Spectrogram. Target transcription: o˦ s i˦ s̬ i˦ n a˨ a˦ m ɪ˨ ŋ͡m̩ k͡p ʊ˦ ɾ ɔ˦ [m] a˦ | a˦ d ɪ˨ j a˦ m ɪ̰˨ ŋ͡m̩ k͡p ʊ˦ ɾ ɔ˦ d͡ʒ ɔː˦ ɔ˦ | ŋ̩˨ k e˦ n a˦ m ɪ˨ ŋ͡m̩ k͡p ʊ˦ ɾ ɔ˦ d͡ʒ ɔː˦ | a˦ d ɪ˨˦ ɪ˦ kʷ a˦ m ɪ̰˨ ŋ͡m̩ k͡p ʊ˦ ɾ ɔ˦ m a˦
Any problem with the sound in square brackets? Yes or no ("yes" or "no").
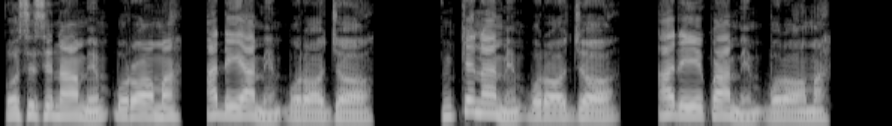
no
